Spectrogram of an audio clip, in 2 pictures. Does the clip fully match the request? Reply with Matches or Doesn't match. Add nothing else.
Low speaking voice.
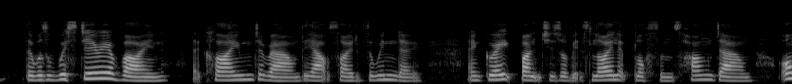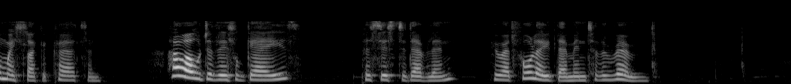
Doesn't match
